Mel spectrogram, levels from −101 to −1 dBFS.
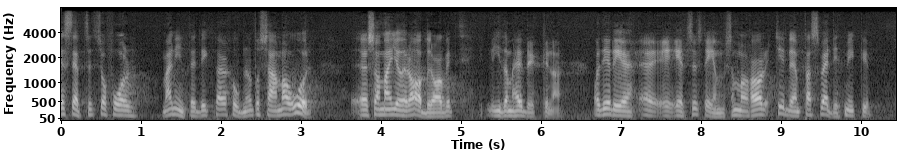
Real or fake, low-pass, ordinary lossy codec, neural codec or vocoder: fake; 7.2 kHz; none; codec, 16 kHz, 0.8 kbps, ZipCodec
